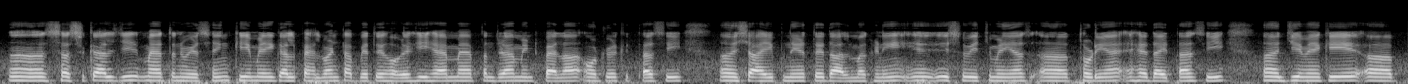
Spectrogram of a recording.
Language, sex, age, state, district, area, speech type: Punjabi, male, 18-30, Punjab, Mohali, rural, spontaneous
